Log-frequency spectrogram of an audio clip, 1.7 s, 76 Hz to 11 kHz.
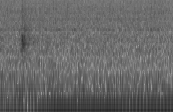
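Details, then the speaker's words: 1996 Mitsubishi Lancer Evolution IV GSR, right-hand-drive JDM import: smooth, even low idle with steady airy blower fan hiss from heat or AC on, no knocks or misses; normal idle. "he fan running right now just cuz I got the heat on so maybe the AC on actually so that's why the fan just blowing but it's beautiful it runs and drives"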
